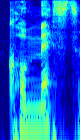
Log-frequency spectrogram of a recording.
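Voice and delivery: کمست with an E slipped in, "ko-MEST"; wrong extra vowel. Shown as a demonstration. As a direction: stretch کمست into two syllables, ko-mest. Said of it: "نه ها".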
